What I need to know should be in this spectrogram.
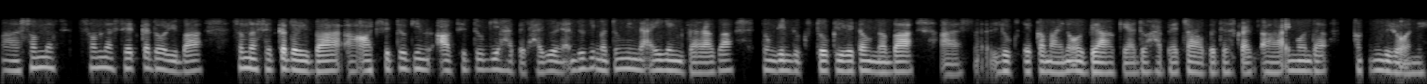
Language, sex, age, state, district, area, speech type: Manipuri, male, 45-60, Manipur, Imphal West, urban, conversation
